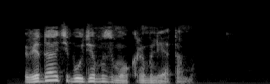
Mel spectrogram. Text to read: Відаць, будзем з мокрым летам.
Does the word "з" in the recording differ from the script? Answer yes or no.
no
